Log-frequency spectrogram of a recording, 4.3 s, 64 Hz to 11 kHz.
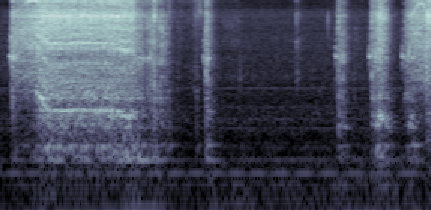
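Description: A Flex 24V cordless drill whirs loudly for a second or so as its bit spins in wood, then stops, followed by a few short bursts and scraping sounds close by.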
